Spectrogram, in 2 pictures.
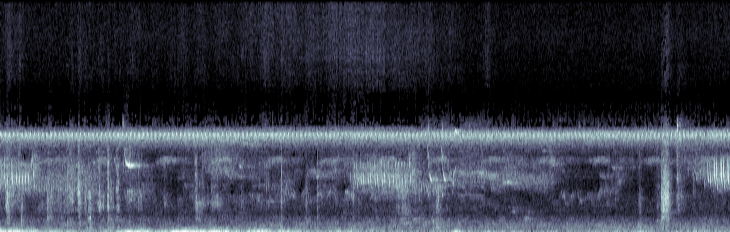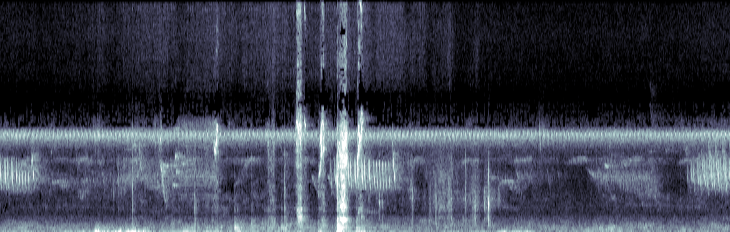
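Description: Faint outdoor insect sound: a steady high drone, with a buzzing call that swells and fades about every seven seconds. A few sharp clicks come in a cluster a little past two-thirds of the way through.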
